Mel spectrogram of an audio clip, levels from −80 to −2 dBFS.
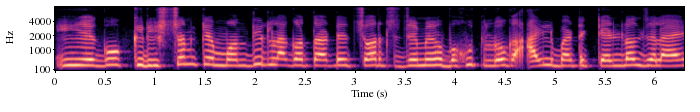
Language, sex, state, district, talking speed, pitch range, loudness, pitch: Bhojpuri, male, Bihar, Muzaffarpur, 160 wpm, 265-290 Hz, -13 LUFS, 275 Hz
